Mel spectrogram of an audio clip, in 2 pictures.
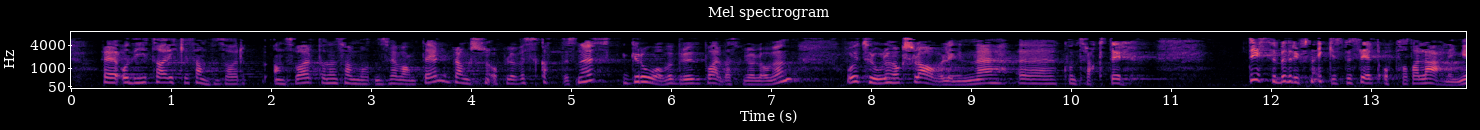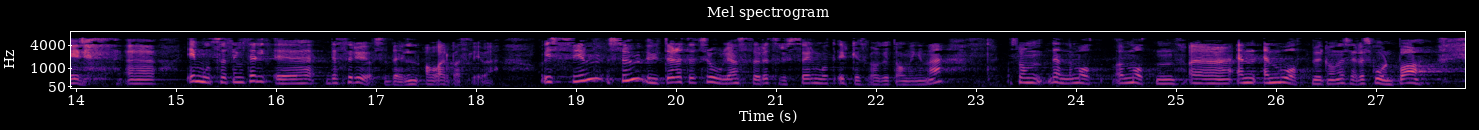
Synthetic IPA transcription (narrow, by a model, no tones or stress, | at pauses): ʔɔd̪ɪt̪ʰɑːɾɪkːəsɑmfʉnsɑɾʔɑnsʋɑːɾpʰɔd̪ɛnsɑmːəmoːt̪n̩sɔmʋɪæʋɑnt̪ʰːɪlbɾɑŋʂɳ̩ɔ̰pʰleːʋəʂkɑt̪ːəsnœskɡɾoːʋəbɾʉd̪pʰɔɑɾbæɪdsmɪljøːloːʋən | ɔʉt̪ʰɾuːlɪnɔkːʂɭɑːʋəlɪŋənə | kʰʊnt̪ʰɾɑkt̪əɾ | d̪̥ɪsːəbəd̪ɾɪft̪ənəʔɪkːəspɛsɪɛlt̪ɔpːfɑt̪ːɑlæːɭɪŋəɾ | ʔɪmuːt̪sɛt̪nɪŋt̪ʰɪld̪ɛsɛɾɪø̰ːsəd̪ḛːlən̩ɑʋɑ̰ɾbæ̰ɪslḭːʋə̰ | ɔɪsʏmsʉmʉːt̪jœːɖɛt̪ːət̪ʰɾuːlɪɛnst̪œɾət̪ʰɾʉsəlmut̪ʏɾkəsʋɑ̰lɡəʉt̪̚d̪ɑnːɪŋənə | sɔmd̪ɛnːəomoːt̪nɛnɛnmoːt̪ənmɛɔɾɡɑnɪseːɾəskuːln̩pɔ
